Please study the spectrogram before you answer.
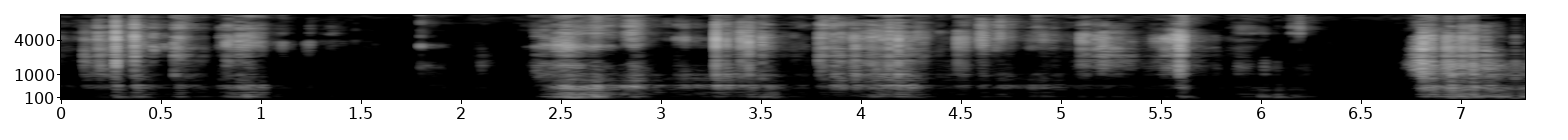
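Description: A dark stone pestle pounds and grinds coarse white Epsom salt crystals in a wooden bowl while a hand holds the bowl steady. Dense, gritty crunching comes in bursts of bright crackle over a low thump, broken by short silent pauses, as the crystals are crushed.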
